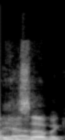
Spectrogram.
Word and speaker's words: Posobiec: And she did not like that Jack Posobiec, is that how you say his name? Yeah, Posobiec, yeah.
